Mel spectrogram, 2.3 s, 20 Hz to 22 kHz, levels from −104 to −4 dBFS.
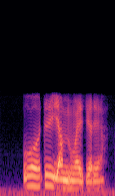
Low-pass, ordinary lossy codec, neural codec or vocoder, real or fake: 3.6 kHz; none; autoencoder, 22.05 kHz, a latent of 192 numbers a frame, VITS, trained on many speakers; fake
